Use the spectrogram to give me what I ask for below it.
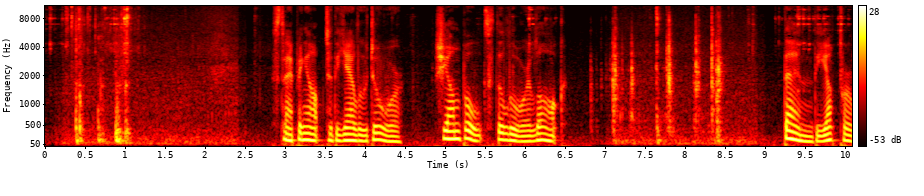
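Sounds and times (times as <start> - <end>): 
set of keys jangling: 0.0 - 1.3, 7.1 - 10.0
speech: 3.0 - 6.6, 9.2 - 10.0.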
